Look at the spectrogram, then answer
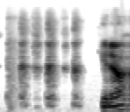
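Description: A voice mimics heavy, breathless chest breathing: a quick run of short, panting huffs, a brief pause, then one longer, rasping breath, all close and fairly loud.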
